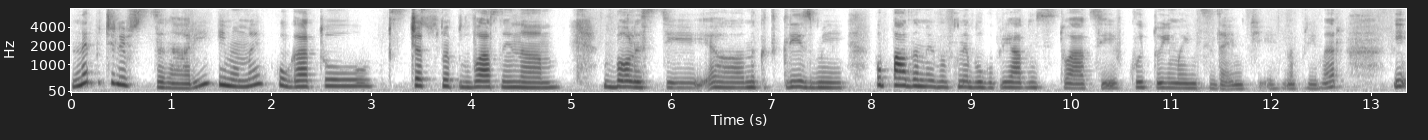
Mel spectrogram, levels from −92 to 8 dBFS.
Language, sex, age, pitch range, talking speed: Bulgarian, female, 50-69, 175-225 Hz, 95 wpm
